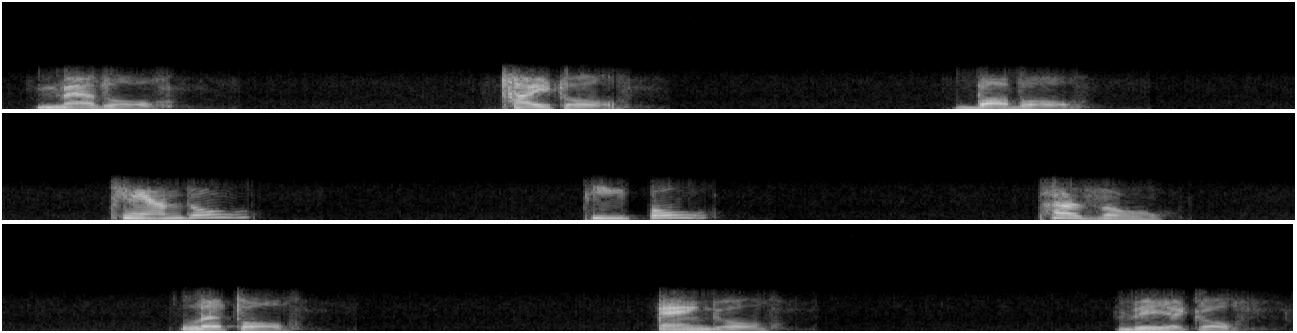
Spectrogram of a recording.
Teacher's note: L-E também tem som de U, como se fosse só L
